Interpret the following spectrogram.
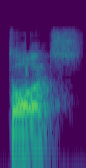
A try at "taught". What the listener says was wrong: Taught. T. It's a T in the beginning and a T in the end, and it's one. taught. taught. Because you say thoughts all the time. I thought, right? I thought this and I thought that. yeah, but now change the first letter.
